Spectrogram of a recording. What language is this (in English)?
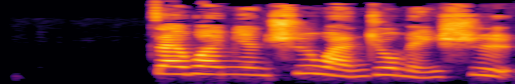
Chinese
